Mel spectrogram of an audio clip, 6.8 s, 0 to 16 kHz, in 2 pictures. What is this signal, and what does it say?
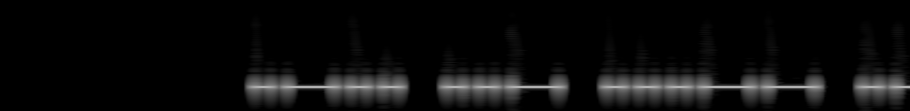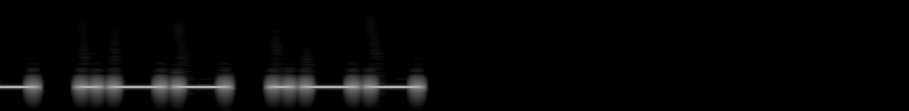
Morse code, heard as a keyed tone, about 20 wpm, 700 Hz. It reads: LU3AWW
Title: DXCC-100 Call Signs - 6 Characters - Repeated 2x - 20wpm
